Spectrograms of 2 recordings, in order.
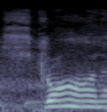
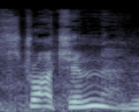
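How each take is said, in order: First: The name is said as one syllable. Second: The name is said as two syllables. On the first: This is how residents of the city say it. The speaker calls it right. "it is Strawn" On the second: This is how a visitor would say it. The speaker calls it wrong. "Not Strachan, no, no, no"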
